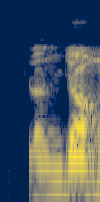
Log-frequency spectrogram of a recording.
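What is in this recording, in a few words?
"lonjong", Malay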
